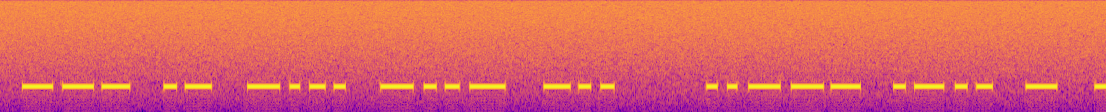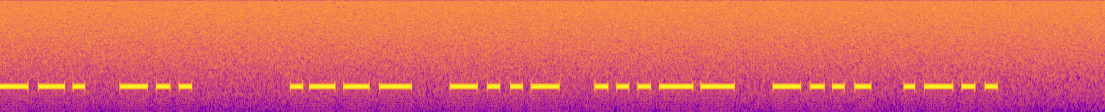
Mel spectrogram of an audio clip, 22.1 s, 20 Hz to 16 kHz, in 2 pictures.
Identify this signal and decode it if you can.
Morse code, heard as a keyed tone, hand-sent with a straight key, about 11 wpm, 860 Hz. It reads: OABXD 2LTGD JX3BL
